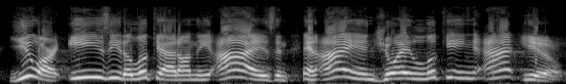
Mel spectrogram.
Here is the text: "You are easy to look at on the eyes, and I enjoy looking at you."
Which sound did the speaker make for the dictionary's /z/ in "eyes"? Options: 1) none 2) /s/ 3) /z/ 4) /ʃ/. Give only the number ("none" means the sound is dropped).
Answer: 3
